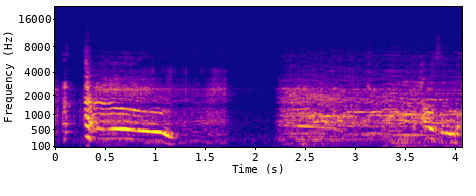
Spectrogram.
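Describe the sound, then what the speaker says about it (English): A very loud, long fart sound effect blares up front, then cuts to silence before a second burst of noisy, flapping sound, with voices mixed in. "That was the loudest fart ever."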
